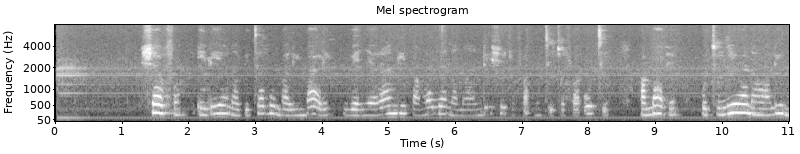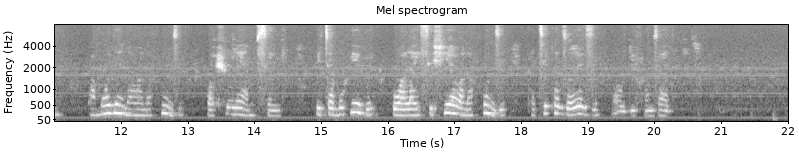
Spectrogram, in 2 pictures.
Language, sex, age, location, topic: Swahili, female, 25-35, Dar es Salaam, education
